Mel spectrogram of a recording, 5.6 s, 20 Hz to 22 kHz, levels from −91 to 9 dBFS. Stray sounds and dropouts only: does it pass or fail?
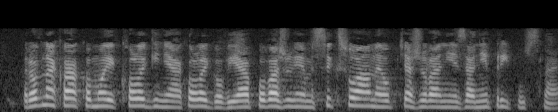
pass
